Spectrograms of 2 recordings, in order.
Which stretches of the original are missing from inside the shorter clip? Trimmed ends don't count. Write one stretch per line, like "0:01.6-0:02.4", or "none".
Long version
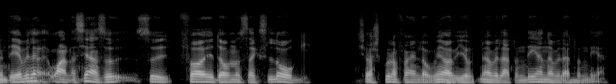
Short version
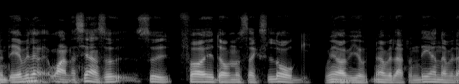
0:03.2-0:04.3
